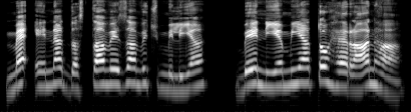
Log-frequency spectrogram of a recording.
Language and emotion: Punjabi, disgusted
